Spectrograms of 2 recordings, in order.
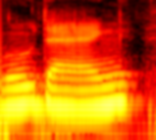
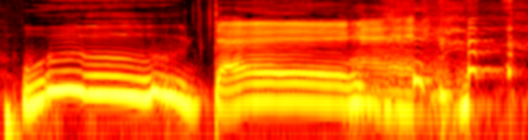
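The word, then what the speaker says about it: Wudang: in Kung Fu and Wu Dang. And there's no mention of that ever in the rest of the episode. You pronounced it wrong. It's woo dang.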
